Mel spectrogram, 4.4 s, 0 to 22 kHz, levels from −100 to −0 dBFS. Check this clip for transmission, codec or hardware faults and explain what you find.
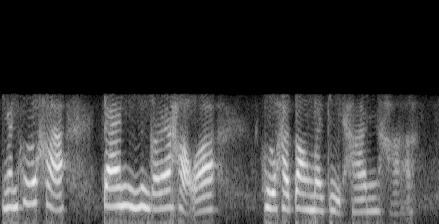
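One codec fault runs through the whole recording.

G.723.1 codec, throughout: the speech has been squeezed through a low-rate telephony codec, which fits its 6.3 kbit/s mode. The line passes only about 250 Hz to 3.6 kHz, with nothing above 3.8 kHz. With long 30 ms frames and a slowly updated voice model, the damage is heavy, leaving muffled, hoarse speech and smeared consonants.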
